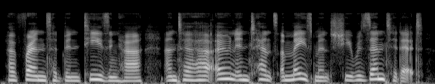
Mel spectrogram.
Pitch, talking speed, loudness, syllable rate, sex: 195 Hz, 205 wpm, -17 LUFS, 6.1 syllables/s, female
